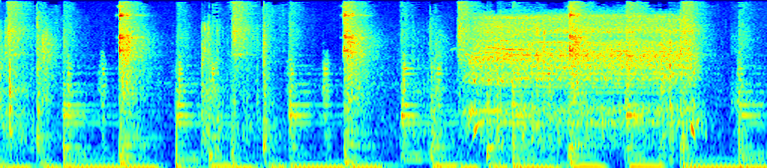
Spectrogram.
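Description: A power drill drives fasteners through a Palmex synthetic thatch ridge cap into roof joists, in repeated short whirring bursts with brief pauses, close and loud.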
